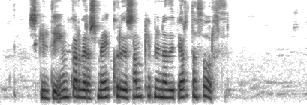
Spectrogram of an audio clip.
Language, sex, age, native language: Icelandic, female, 40-49, Icelandic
